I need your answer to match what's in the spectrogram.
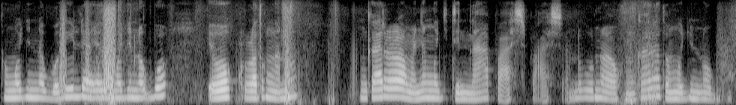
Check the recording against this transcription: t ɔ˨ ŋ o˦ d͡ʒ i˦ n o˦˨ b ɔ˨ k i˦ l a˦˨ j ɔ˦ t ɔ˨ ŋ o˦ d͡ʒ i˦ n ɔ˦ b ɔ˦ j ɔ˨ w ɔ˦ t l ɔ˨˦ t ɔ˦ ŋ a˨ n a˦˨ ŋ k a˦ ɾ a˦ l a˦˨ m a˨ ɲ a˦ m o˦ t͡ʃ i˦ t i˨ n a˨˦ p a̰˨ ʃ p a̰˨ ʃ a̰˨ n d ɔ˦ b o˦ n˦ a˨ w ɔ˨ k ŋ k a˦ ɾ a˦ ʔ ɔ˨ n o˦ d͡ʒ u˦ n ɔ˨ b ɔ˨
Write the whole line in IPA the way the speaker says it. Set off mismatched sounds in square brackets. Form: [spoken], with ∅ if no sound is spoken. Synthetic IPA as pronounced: t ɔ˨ ŋ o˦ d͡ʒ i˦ n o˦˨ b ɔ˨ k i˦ l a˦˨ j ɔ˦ t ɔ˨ ŋ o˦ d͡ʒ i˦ n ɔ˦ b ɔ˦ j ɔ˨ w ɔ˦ [k] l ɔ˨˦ t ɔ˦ ŋ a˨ n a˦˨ ŋ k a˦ ɾ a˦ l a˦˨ m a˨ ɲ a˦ [ŋ] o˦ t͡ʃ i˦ t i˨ n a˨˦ p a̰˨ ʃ p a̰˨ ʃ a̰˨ n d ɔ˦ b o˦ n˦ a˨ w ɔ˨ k ŋ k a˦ ɾ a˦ [t] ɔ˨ [ŋ] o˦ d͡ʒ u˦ n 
